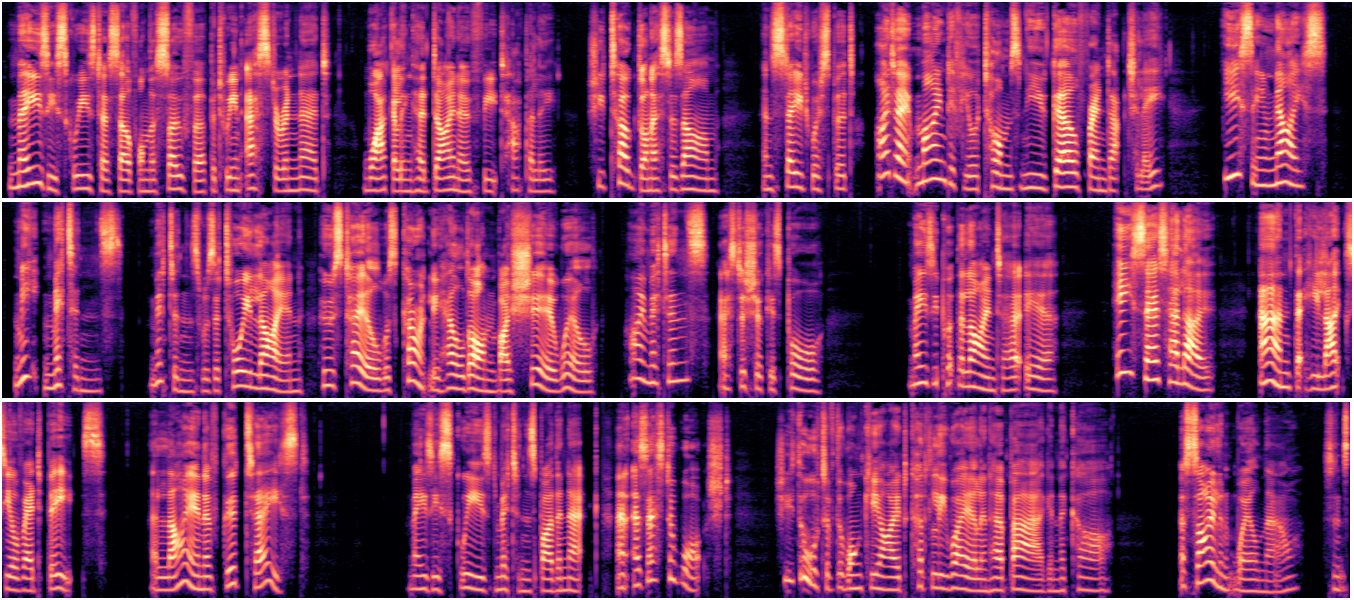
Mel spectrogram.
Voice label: audiobook; 20s-30s. Female. Studio. South African.

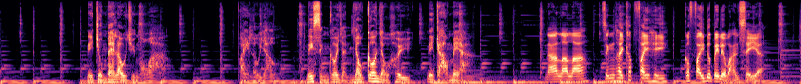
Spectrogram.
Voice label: Cantonese Commercial; Nin Jiom Pei Pa Koa

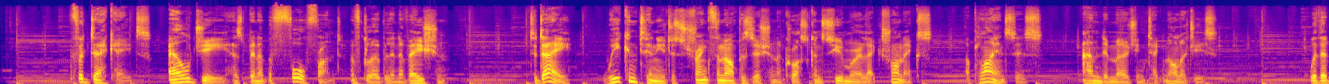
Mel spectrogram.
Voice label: Corporate

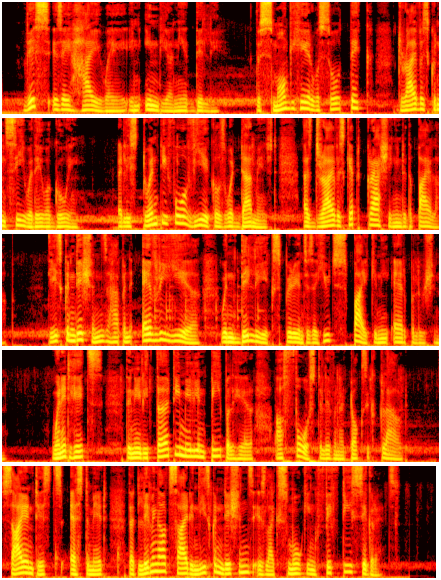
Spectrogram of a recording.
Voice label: Narration

